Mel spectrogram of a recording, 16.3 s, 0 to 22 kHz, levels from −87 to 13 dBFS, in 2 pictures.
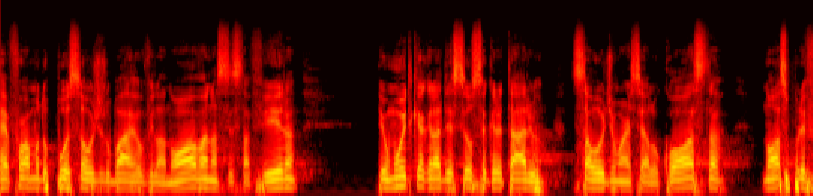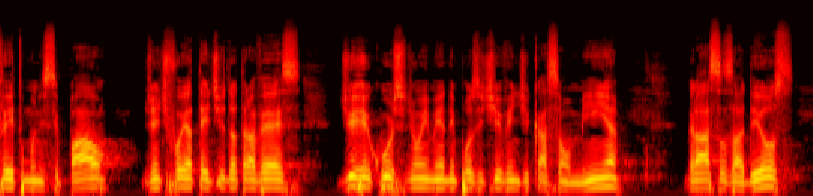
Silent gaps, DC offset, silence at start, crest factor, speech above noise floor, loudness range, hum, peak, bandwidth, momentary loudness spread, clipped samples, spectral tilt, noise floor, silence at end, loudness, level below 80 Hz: none; under 0.1%; 0 s; 14 dB; 48 dB; 2 LU; none; -12 dBFS; 13.5 kHz; 8 LU; under 0.1%; -5.5 dB/octave; -73 dBFS; 0.25 s; -26 LUFS; -54 dBFS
